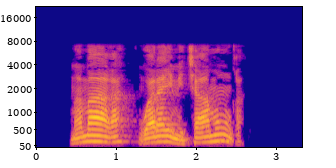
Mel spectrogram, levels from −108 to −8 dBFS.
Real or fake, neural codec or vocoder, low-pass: real; none; 7.2 kHz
